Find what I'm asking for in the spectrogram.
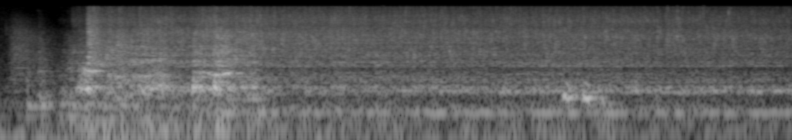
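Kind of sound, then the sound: household object, toilet flush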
